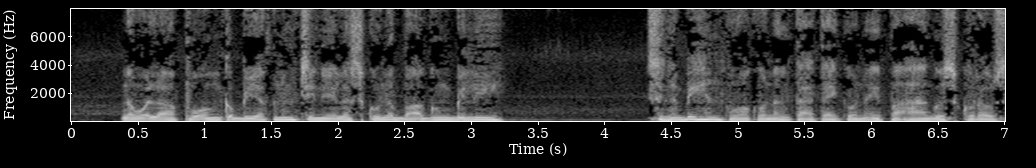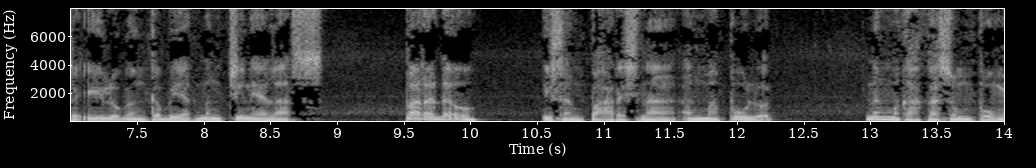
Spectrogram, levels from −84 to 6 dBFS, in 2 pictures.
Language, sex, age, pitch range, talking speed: Filipino, male, 50-69, 80-125 Hz, 150 wpm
